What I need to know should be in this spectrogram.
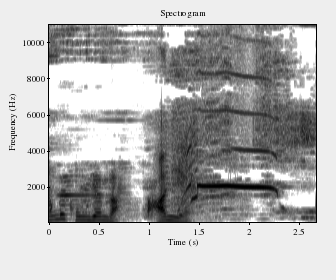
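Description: A young woman exclaims excitedly nearby.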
